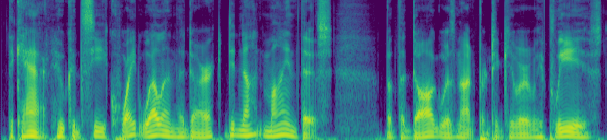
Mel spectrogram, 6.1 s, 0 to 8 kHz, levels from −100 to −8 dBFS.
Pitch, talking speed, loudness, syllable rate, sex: 85 Hz, 205 wpm, -21 LUFS, 5.3 syllables/s, male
